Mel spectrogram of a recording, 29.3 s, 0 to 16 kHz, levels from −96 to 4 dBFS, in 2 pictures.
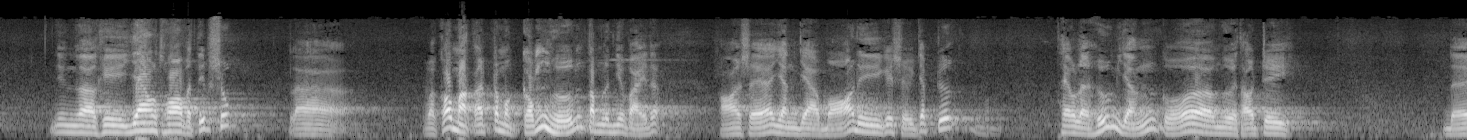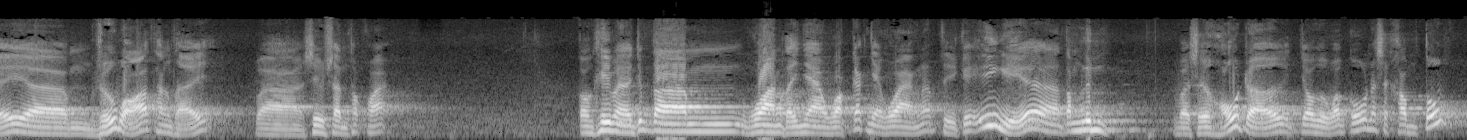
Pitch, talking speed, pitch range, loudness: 145 Hz, 165 wpm, 120-165 Hz, -13 LUFS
